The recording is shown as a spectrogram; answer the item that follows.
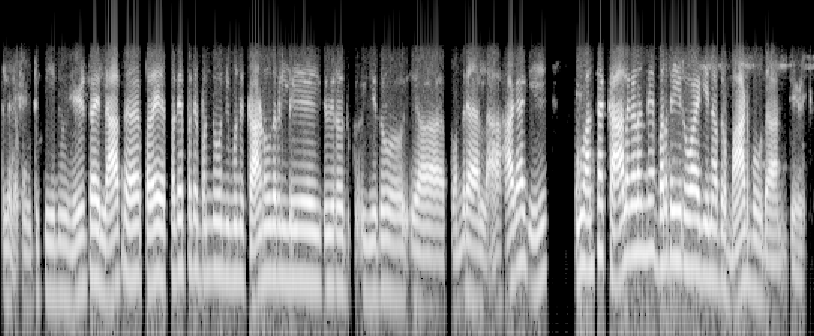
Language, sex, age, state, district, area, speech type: Kannada, male, 60+, Karnataka, Koppal, rural, conversation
